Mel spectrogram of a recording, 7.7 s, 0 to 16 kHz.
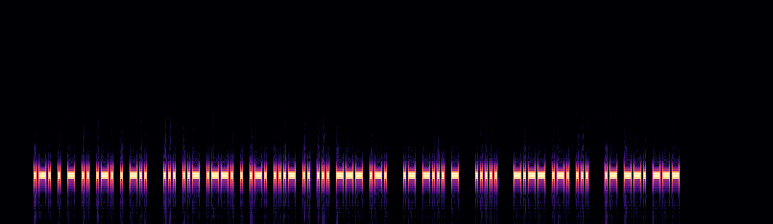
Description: Morse code, heard as a keyed tone, about 48 wpm, 700 Hz. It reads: RETIRED SUPERVISOR ABT 5 YRS AGO
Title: Practice QSO - Exchange 3 - More Info - 50wpm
